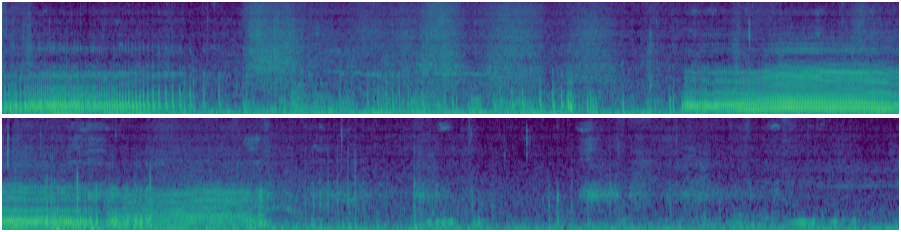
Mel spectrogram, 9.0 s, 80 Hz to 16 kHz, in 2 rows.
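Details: Morning litter of 31-day-old field-type Labrador Retriever pups piled together; after rustling, one pup gives a drawn-out, rising-then-falling whimper of about two seconds, followed by shorter squeaky whines and quiet movement.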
